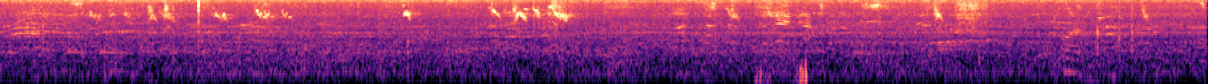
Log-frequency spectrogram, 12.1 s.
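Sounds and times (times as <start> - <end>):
faint bird chirps: 4.9 - 5.8, 7.0 - 10.0.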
